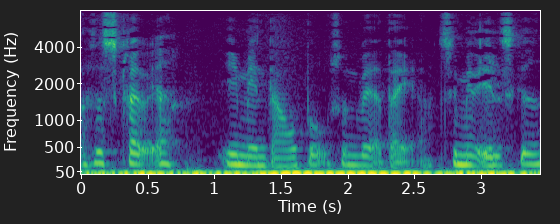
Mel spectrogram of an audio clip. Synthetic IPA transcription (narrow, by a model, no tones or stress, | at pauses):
ɒ̽sɒ̽sɡ̥ʁɛʊ̰jɑ̈imend̥ɑ̈ʊb̥ɔ̰ʊsɒ̽n̩ʋæɐ̰d̥ɛ̰ːɒt͡sʰe̝lminelsɡ̥əð̩ˠ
